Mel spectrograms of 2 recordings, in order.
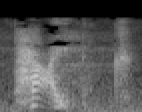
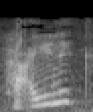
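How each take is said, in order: First: Hushed promise. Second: Said in the usual way. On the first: Acted. God promises help to the worshipper, hushed. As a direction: promise help almost in a whisper.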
